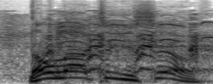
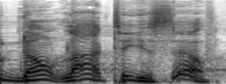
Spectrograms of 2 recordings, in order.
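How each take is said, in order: First: Said through a laugh, pitched higher; cracking up as he repeats it; amused repeat of his own line. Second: Said in the usual way. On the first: Real, not acted.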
